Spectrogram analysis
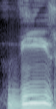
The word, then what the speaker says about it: these: We have to use the long e like green beans. I cannot use the short i like this is. I need the long e like green beans. These plus the zz sound like in zebra and zipper.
